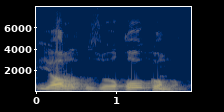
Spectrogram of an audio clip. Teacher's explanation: پہلے قاف ہے اور پھر کاف ہے تو دونوں میں فرق ہونا چاہیے، ٹھیک ہے، ایک موٹا ہے اور ایک باریک ہے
